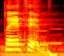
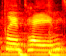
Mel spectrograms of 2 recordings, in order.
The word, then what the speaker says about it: plantain: Plantin in Liber we say plantin that that a plantin. People will be like plantains. Plantain. I don't know. Comment below. Tell me how you pronounce it.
